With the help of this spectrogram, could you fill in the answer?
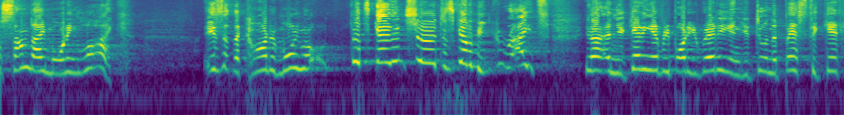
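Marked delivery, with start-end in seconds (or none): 3.1-5.5 much higher, slow, sing-song fake cheer; hammed-up cheerful parent; mock cheerful. Mock cheerful family morning.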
